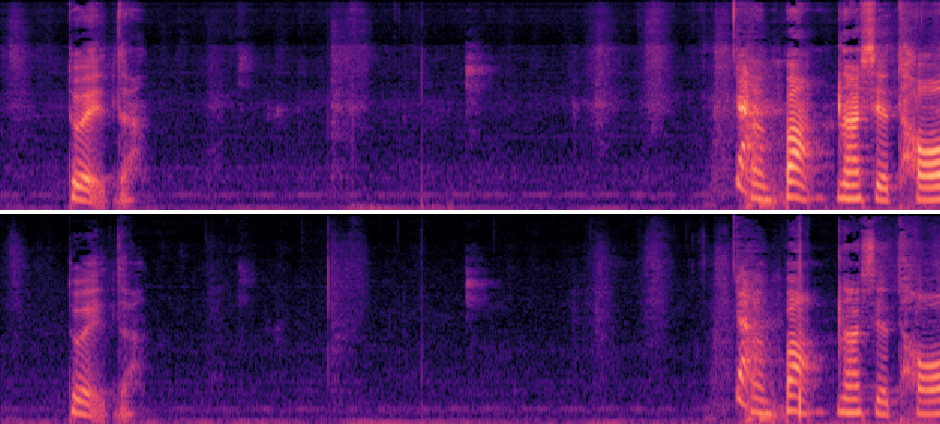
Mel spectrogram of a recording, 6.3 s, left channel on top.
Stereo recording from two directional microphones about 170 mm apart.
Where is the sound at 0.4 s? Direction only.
Centre (ahead or behind).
